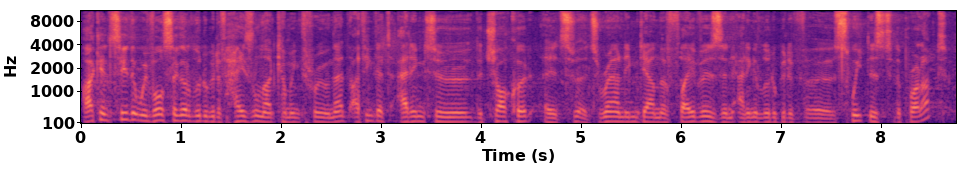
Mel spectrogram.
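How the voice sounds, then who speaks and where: A man's voice: mid-range voice, steady tone, fast talker, hardly any pauses, warm tone, a little hiss or hum. A man giving expert tasting comments, descriptive and often repeating words. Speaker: pastry expert guest. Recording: long hall reverb.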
